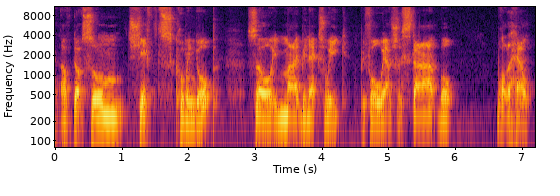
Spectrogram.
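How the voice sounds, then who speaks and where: A man with a stuffy nose from a cold, chatting casually through a board game setup and thinking aloud with plenty of fillers. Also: medium pitch. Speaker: board game channel host.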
